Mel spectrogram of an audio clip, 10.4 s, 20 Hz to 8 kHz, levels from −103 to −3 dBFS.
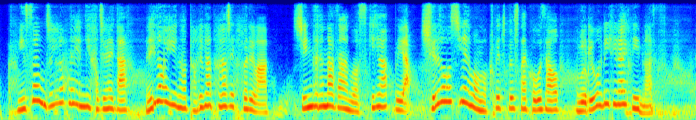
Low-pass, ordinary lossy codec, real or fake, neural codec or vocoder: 7.2 kHz; none; fake; codec, 16 kHz, 0.5 kbps, FreqCodec, larger model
